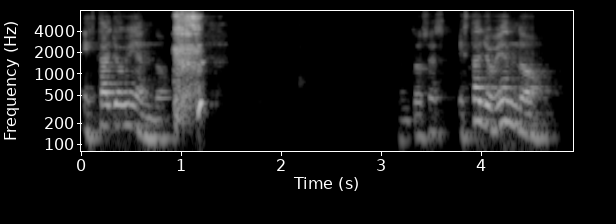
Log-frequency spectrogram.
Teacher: La cadena de entonación termina de forma ascendente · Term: curva ascendente del final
